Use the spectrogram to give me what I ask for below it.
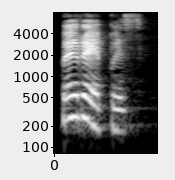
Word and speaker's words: перепис: падає на тре склад перепис наголос падає на другий склад випадок наголос падає на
